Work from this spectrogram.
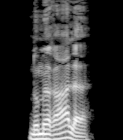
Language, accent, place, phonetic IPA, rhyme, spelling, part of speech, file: German, Germany, Berlin, [numeˈʁaːlə], -aːlə, Numerale, noun, De-Numerale.ogg
- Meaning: numeral, number: 1. sensu stricto: either a cardinal numeral (cardinal number, cardinal) or an ordinal numeral (ordinal number, ordinal) 2. sensu lato (younger): every word which represents a number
